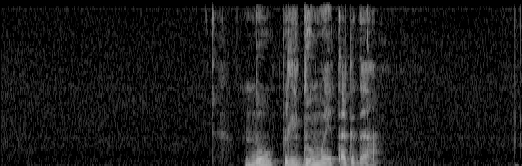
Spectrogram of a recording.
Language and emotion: Russian, neutral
